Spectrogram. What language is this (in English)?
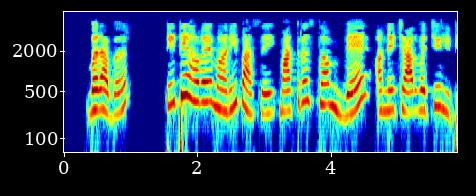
Gujarati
